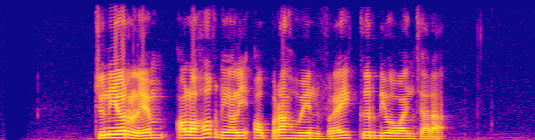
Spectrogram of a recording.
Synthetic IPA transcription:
d͡ʒuniɔrlɛmɔlɔɦɔk̚niŋaliʔɔpɾaɦwinfɾɛjkɨrdiwawaɲt͡ʃaɾa̰

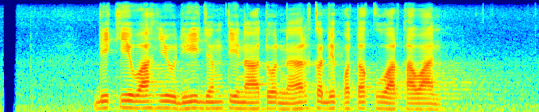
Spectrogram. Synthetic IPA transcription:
dikiwahjudid͡ʒɨŋt̪inat̪urnərkɨrdipɔt̪ɔkuwart̪awan

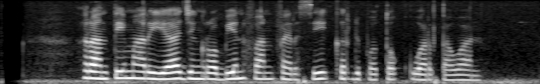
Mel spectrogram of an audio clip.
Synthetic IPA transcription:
rant̪imaɾiad͡ʒɨŋrɔbinfanfɛrsikɨrdipɔt̪ɔkuwart̪awan

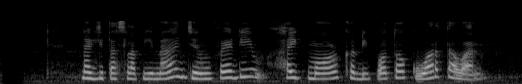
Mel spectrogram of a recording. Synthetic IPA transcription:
naɡit̪aslapinad͡ʒɨŋfɛdihajk̚mɔrkɨrdipɔt̪ɔkuwart̪awan

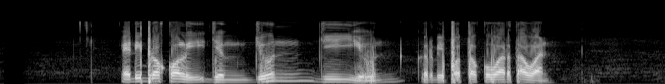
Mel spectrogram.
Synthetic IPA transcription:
ʔedibɾɔkolid͡ʒɨŋd͡ʒund͡ʒijunkɨrdipɔt̪ɔkəwart̪awan

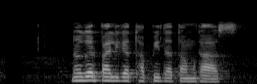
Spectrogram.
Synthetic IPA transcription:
nʌɡʌrpalikat̪ʰʌpid̪at̪ʌmkʰas

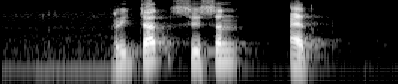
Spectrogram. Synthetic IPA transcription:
rit͡ʃat̪̚sisən | ɛt̪̚

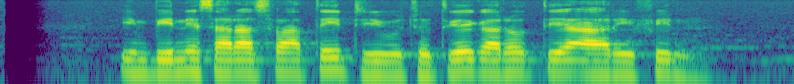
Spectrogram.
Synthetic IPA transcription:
ʔimpinesaɾaswat̪id̪̥i̤wud̥ʒ̥ṳt̪̚kekaɾot̪iaːɾifin

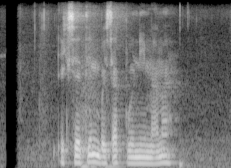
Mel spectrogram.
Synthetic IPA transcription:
ekset̪inbʌjsak̚punimama

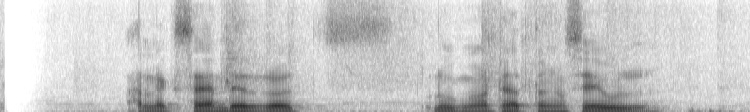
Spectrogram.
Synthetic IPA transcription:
ʔalɛksandərot͡ʃluŋɔɖ̥ä̤t̪əŋseul

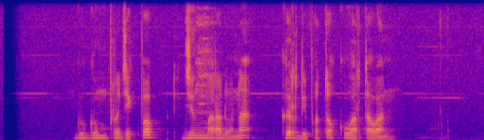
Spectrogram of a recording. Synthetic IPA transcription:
ɡuɡumpɾɔd͡ʒɛk̚pɔp̚d͡ʒɨŋmaɾadona | kɨrdipɔt̪ɔkuwart̪awan

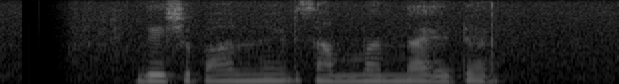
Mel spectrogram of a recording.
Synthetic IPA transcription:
d̪eːɕɐpaːlɐnijʈɨsɐmbɐnd̪ʱaːjʈɨ

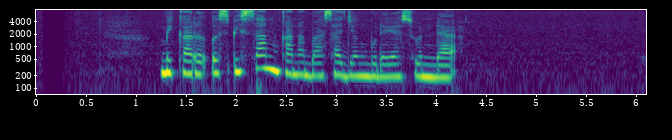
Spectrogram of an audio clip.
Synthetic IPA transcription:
mikaɾəʔəspisankanabaasad͡ʒɨŋbudajasunda

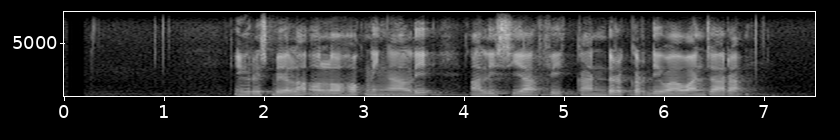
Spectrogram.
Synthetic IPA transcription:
ʔiɾɪsbelaʔɔlɔɦɔk̚niŋaliʔalisiafikandərkərdiwawaɲt͡ʃaɾa

